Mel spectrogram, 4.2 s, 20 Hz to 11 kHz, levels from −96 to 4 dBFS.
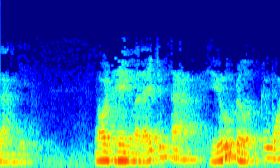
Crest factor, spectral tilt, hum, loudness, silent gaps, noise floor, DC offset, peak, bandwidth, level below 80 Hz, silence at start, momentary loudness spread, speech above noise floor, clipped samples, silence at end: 16 dB; -13.5 dB/octave; none; -22 LUFS; none; -50 dBFS; under 0.1%; -6 dBFS; 3.8 kHz; -52 dBFS; 0 s; 14 LU; 30 dB; under 0.1%; 0 s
